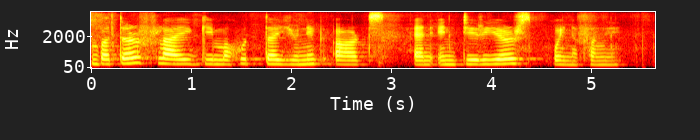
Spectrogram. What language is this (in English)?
Manipuri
